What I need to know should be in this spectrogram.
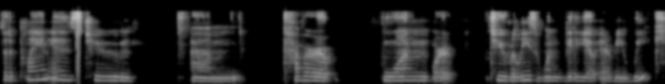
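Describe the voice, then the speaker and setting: A very slow pace with long, frequent pauses and ordinary pitch variation. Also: woman, medium pitch for a woman. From Austria. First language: German. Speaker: YouTuber explaining US systems to immigrants. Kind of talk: informal explainer video. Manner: frequent filler words (um, like).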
